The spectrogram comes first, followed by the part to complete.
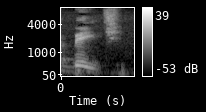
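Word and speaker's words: בית: você pode falar que beit é casa como que se fala pronúncia bait por causa dos sinais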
